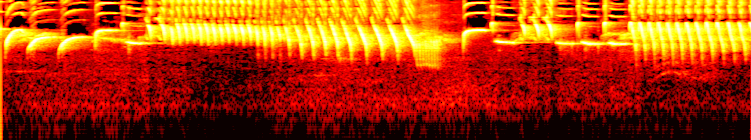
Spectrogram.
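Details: A canary sings to get other canaries singing: quick upswept chirps, a long accelerating trill, a brief falling note, then flat whistles and a rapid rolling trill.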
